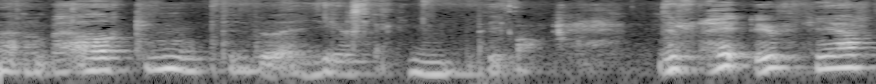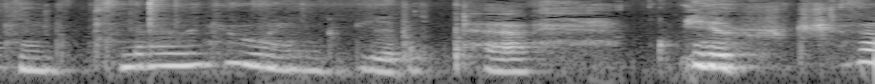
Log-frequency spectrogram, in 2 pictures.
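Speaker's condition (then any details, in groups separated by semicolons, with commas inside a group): Generalized dystonia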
